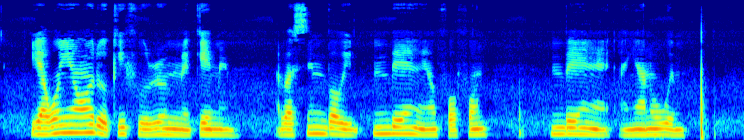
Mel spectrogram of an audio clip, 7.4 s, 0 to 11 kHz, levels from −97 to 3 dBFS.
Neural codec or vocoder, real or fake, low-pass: none; real; 9.9 kHz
